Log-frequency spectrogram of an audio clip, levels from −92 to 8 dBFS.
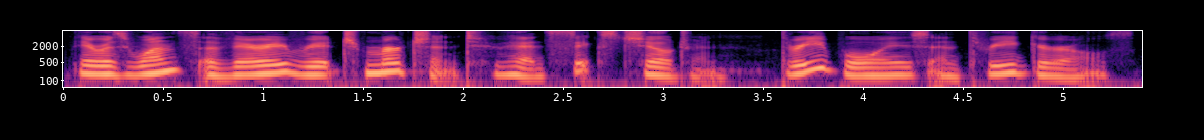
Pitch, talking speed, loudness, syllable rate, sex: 180 Hz, 180 wpm, -17 LUFS, 3.9 syllables/s, female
